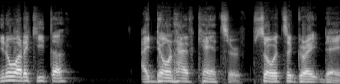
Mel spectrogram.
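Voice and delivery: dry, utterly deadpan delivery. Retelling what Kevin said with the straightest face before an exam: imitating Kevin, straight-faced deadpan. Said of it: "with the straightest face and said".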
